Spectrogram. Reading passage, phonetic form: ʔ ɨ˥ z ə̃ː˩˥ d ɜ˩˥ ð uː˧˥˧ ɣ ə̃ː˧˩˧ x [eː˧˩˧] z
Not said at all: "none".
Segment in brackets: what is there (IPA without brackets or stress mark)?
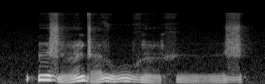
ɨː˧˩˧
